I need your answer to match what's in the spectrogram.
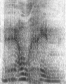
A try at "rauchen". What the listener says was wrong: But it's more with the throat.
